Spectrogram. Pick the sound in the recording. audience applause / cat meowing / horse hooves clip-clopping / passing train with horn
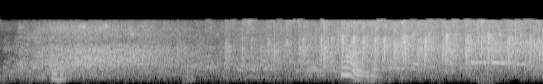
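audience applause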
